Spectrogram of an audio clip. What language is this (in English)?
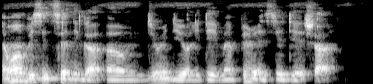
Nigerian Pidgin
